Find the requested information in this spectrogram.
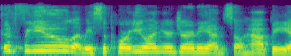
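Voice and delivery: high-pitched imitation of an enthusiastic supporter; supportive cheering. Friends backing you on your healing journey, supportive cheering. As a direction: cheer them on, voice lifted high. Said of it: "There's gonna be people that are gonna".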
